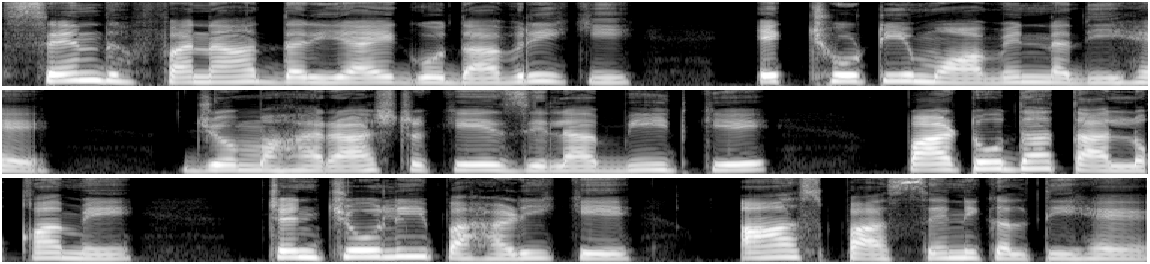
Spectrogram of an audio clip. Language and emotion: Urdu, neutral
